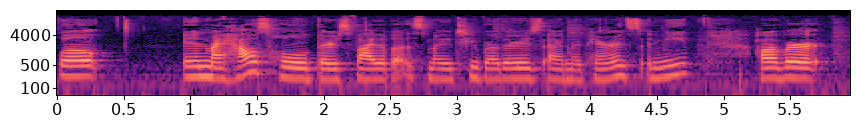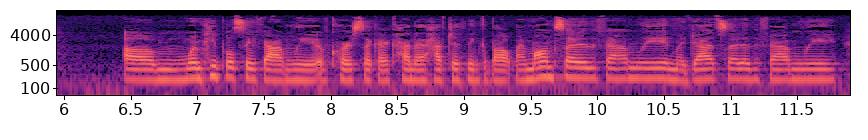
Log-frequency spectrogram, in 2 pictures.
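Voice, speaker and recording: A young woman from Guam answering interview questions in a relaxed, hedging way, with lots of "like". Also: medium pitch, fairly quick.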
